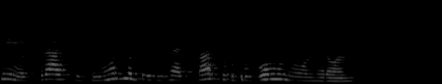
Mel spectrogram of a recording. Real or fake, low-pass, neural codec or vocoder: fake; 3.6 kHz; codec, 16 kHz, 2 kbps, X-Codec, HuBERT features, trained on balanced general audio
